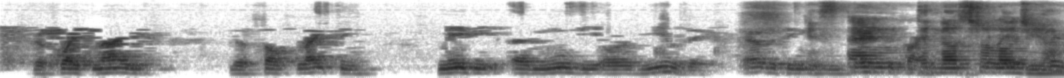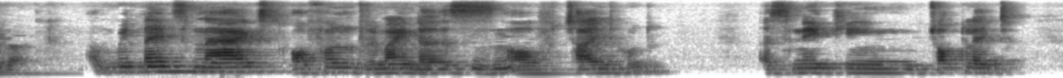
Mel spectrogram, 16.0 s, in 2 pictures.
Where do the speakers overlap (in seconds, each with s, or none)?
6.0 s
